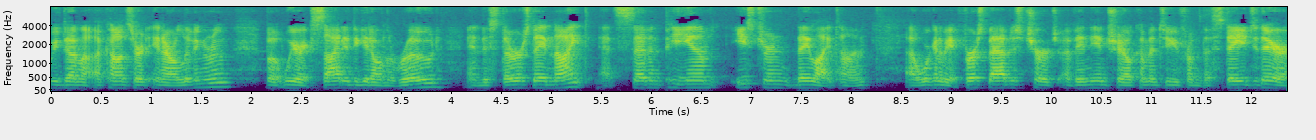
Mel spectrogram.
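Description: At a moderate pace, the delivery keeps a fairly even intonation. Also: man. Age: 30s. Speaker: gospel singer and devotional vlogger. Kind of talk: devotional talk; concert announcement. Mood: calm, encouraging. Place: home room.

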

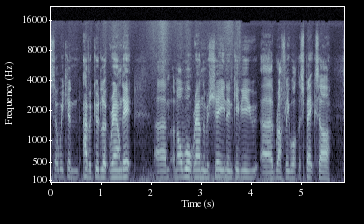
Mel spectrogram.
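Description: There is light background noise, and the sound is dry with no echo. A man speaks at a fairly quick pace. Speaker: machinery demonstrator. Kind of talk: product demonstration talk to crowd. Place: open country. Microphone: handheld.

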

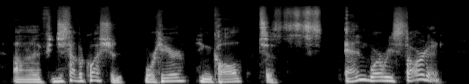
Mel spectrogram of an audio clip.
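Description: Recorded dry and close with no echo, a somewhat breathy man talks at a fairly quick pace with ordinary pitch variation. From Canada. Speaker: talk show host and mattress store owner. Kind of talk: casual chat. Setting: store.

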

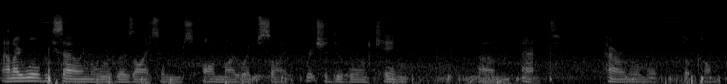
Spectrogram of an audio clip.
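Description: Loud background noise accompanies a man talking at a moderate pace. The sound is dry, with no echo. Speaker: presenter. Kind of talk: mock documentary address to camera. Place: open country. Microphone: handheld.

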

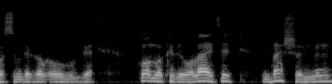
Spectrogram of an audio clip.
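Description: At a fairly slow pace, the voice has a dark, mellow tone, somewhat breathy, with ordinary pitch variation. The sound is dry with no echo, and the background is quiet. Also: man. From Iraqi Kurdistan, Sulaymaniyah; Iraqi Kurdistan. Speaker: baker and photo archive collector; interviewee. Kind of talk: interview.

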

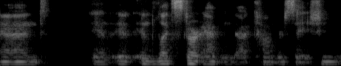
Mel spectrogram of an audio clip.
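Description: Fairly low, somewhat breathy male voice against a quiet background. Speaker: reporter. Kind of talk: panel discussion. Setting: video call. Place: home room. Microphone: video call.

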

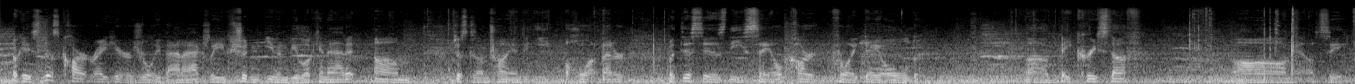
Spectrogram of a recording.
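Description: Music plays in the background as a man speaks at a moderate pace in a dry sound with no echo. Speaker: vlogger shopping. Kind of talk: casual vlog chat. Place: shop.

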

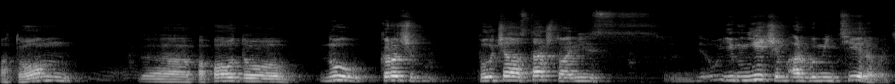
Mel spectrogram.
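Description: In a Russian accent, a man with a high pitch and ordinary pitch variation speaks with big swings in loudness and audible room echo. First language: Russian (speaking Latvian). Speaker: legal defender. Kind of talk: video statement. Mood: critical, indignant. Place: studio.

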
